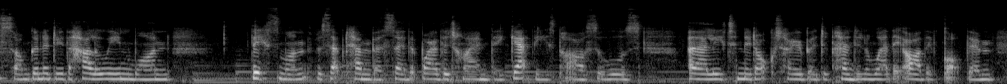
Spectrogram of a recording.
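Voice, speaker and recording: A woman vlogging casually from her studio, croaky from a chest infection, chatty with plenty of ums and soft asides. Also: sits high. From England. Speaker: vlogger, artist. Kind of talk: casual studio vlog chat. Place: art studio indoors.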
